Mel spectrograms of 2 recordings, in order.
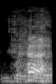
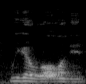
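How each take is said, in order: First: Laughing. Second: Said in the usual way. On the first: Real, not acted. Repeated through loud laughter.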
